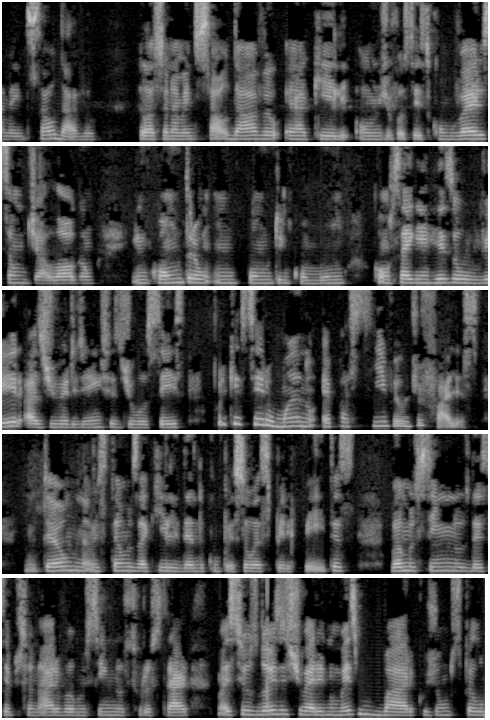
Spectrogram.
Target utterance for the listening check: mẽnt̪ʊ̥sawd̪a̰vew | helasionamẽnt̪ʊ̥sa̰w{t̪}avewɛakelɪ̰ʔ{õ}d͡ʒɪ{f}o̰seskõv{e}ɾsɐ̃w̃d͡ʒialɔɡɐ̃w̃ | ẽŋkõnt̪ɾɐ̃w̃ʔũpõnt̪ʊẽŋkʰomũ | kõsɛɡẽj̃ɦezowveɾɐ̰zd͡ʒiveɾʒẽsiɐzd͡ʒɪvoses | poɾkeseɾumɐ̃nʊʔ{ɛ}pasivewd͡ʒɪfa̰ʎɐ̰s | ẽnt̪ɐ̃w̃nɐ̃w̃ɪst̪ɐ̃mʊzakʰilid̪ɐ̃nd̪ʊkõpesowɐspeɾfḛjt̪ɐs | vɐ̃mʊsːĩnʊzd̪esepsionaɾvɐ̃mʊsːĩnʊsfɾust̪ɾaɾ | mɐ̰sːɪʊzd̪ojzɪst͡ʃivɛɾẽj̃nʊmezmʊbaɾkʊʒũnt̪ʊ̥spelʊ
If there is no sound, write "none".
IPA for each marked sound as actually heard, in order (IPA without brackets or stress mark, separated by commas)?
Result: d̪, õ, v, ɛ, ɛ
